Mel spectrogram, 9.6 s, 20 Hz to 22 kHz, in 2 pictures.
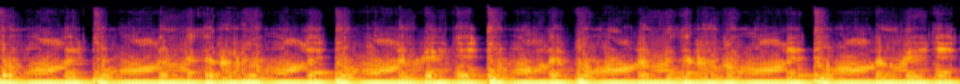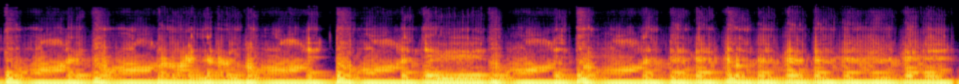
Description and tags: fast 8bar key-d1
A fast didgeridoo rhythm at 100 bpm. This was played on a didgeribone, key is D.
Recorded with Studio Projects B-1 -> Sound Devices 722 -> editing in Audition and slight timeshift (from 97.5 bpm to 100 bpm) in Nuendo.
100bpm, dance, didgeridoo, didjeridu, fast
